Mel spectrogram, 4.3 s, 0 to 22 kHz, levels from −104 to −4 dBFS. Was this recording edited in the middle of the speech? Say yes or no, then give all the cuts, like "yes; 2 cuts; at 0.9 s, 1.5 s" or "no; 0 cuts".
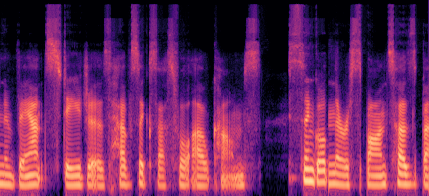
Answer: yes; 3 cuts; at 1.3 s, 2.9 s, 3.3 s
